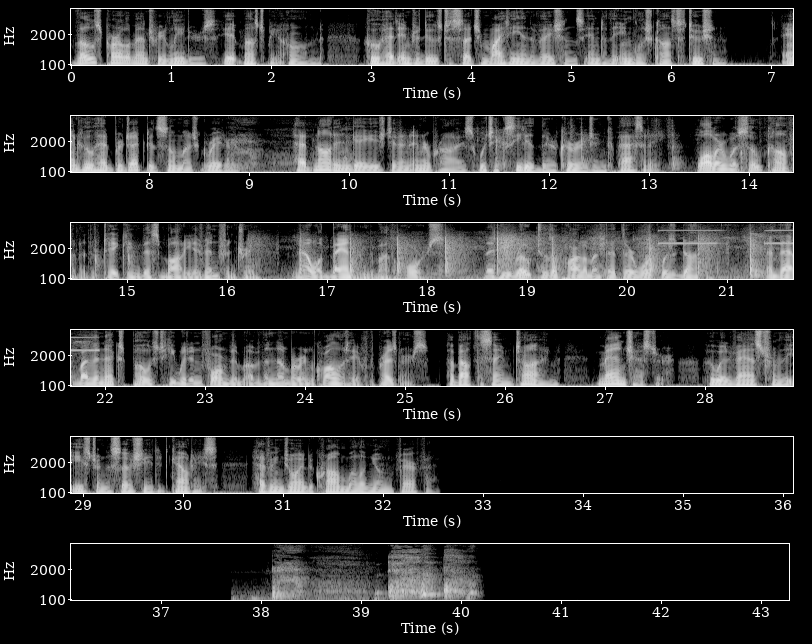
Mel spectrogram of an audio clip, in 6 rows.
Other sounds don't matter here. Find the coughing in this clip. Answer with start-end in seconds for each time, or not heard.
8.6-10.1, 20.9-21.6, 37.7-40.2.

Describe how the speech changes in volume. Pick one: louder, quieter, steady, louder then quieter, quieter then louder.
steady.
